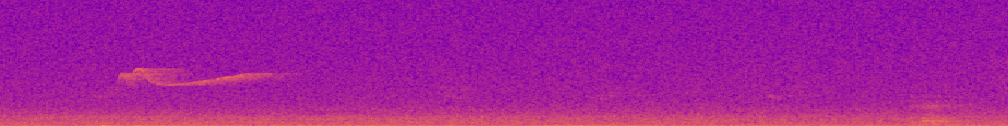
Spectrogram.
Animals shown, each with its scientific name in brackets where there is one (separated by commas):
Eastern Wood-Pewee (Contopus virens)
